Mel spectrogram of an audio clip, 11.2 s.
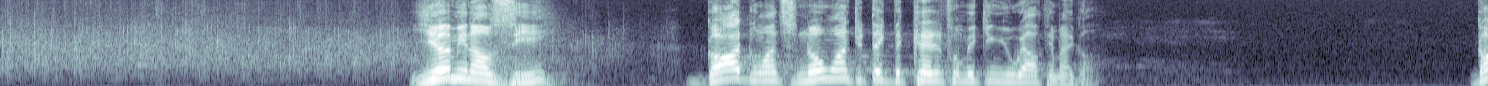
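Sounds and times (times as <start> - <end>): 
audience clapping: 0.0 - 5.2
speech: 3.1 - 4.2, 5.3 - 8.3.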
